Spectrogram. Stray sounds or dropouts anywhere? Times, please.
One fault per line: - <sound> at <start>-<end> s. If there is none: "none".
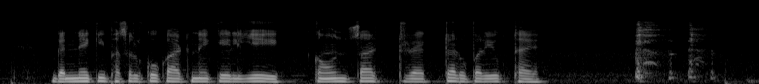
- cough at 6.3-7.2 s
